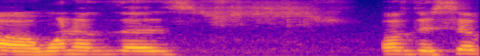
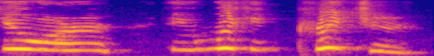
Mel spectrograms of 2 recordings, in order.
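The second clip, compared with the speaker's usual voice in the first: high and louder, accusing; indignant cry; 4 dB louder than usual. Acted. Dorothy cries out at the witch in anger. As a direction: fling the accusation at her. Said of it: "cried Dorothy".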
